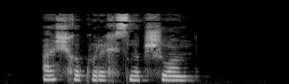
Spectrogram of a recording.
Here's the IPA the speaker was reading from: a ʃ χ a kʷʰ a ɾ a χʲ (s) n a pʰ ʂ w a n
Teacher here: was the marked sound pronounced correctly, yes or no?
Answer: yes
